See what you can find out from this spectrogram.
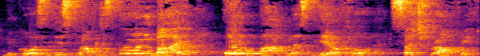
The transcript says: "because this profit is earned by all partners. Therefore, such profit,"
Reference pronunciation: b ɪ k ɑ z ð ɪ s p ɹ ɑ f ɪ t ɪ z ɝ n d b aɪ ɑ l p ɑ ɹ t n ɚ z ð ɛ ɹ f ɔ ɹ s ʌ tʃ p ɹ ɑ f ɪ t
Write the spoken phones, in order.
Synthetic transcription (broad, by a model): b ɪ k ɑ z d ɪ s p ɹ ɑ f ɪ t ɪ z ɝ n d b aɪ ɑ l p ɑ ɹ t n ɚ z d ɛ ɹ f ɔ ɹ s ʌ tʃ p ɹ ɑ f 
